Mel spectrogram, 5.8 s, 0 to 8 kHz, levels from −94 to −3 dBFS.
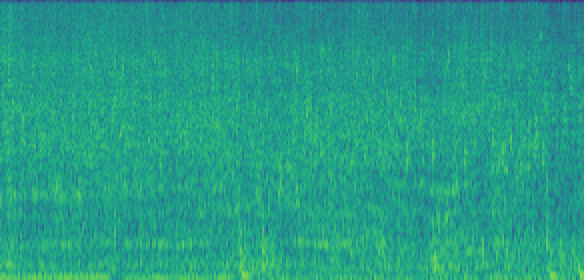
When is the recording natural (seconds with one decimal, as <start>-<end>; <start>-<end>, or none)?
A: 0.0-5.8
